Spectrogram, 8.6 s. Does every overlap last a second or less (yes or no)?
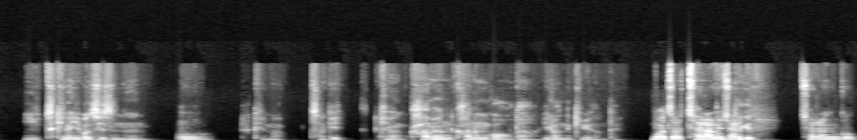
yes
